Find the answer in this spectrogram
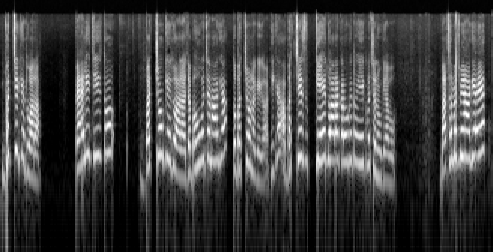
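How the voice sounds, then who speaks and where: A woman teaching a grammar class online, brisk and coaxing, quizzing her students and checking that they follow. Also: very high-pitched, animated, no room sound, studio quality.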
